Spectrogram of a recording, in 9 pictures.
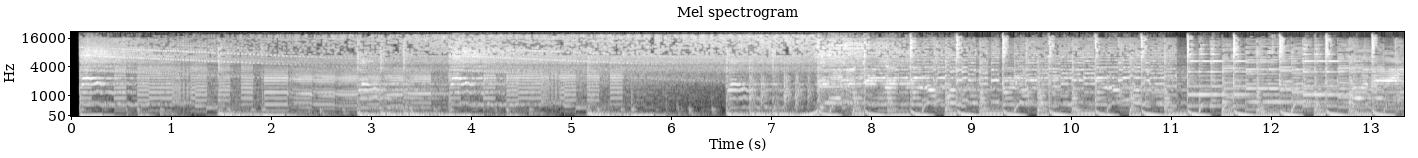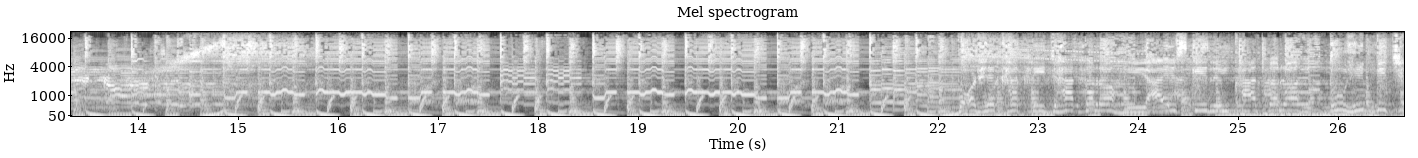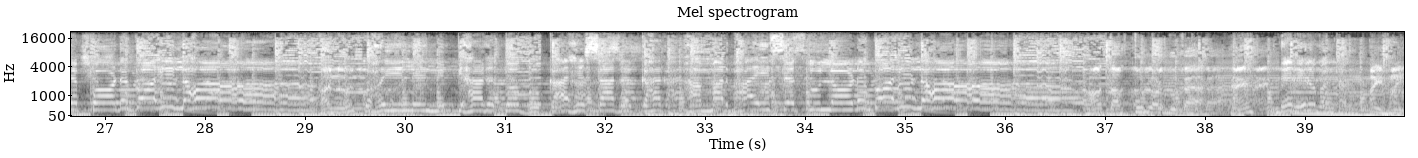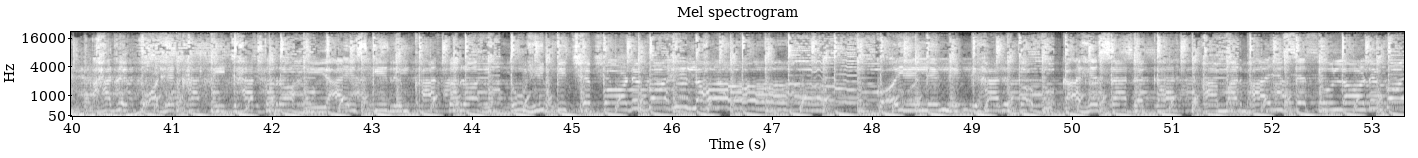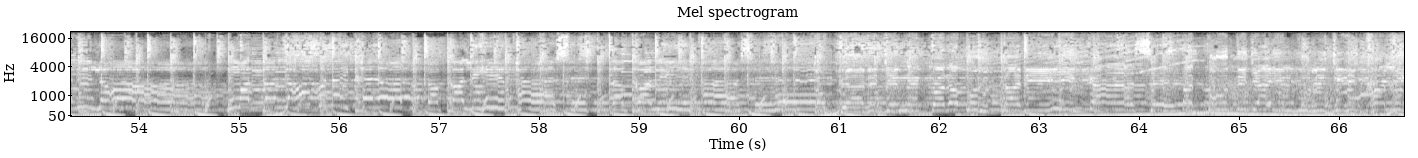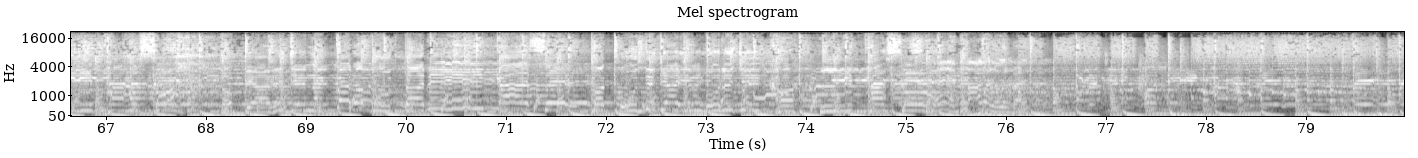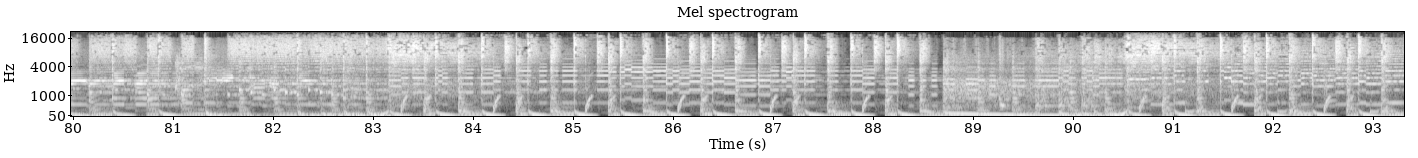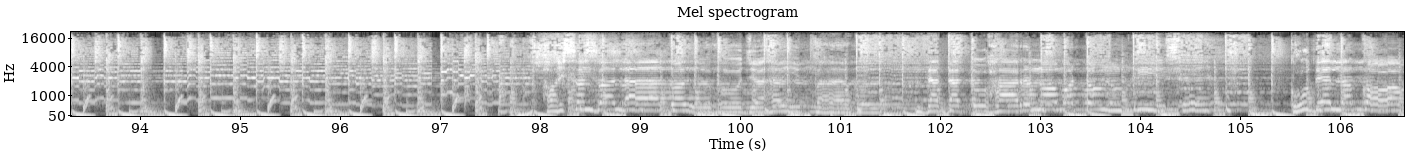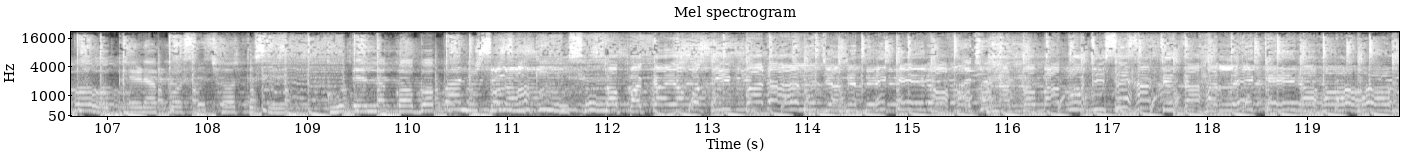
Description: Bhojpuri Mp3 Songs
